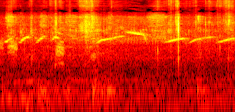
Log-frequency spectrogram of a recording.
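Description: Bird calls outdoors: a string of short, high chirps that glide upward, a few each second.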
